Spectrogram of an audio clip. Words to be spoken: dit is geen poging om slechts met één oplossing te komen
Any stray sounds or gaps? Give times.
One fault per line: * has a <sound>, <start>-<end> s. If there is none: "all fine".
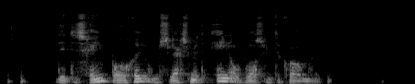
all fine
